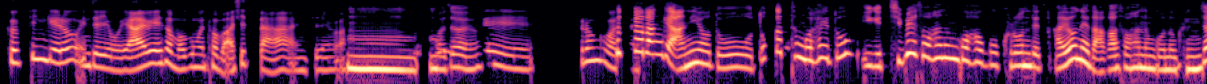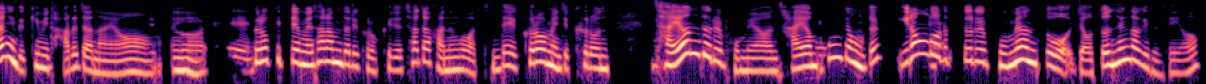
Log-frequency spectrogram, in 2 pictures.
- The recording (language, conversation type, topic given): Korean, podcast, 산에 올라 풍경을 볼 때 어떤 생각이 드시나요?
- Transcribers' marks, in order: distorted speech; other background noise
